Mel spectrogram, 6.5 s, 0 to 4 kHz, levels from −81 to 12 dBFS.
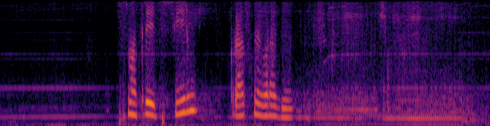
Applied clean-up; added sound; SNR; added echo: neural separator model SepFormer DNS4.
